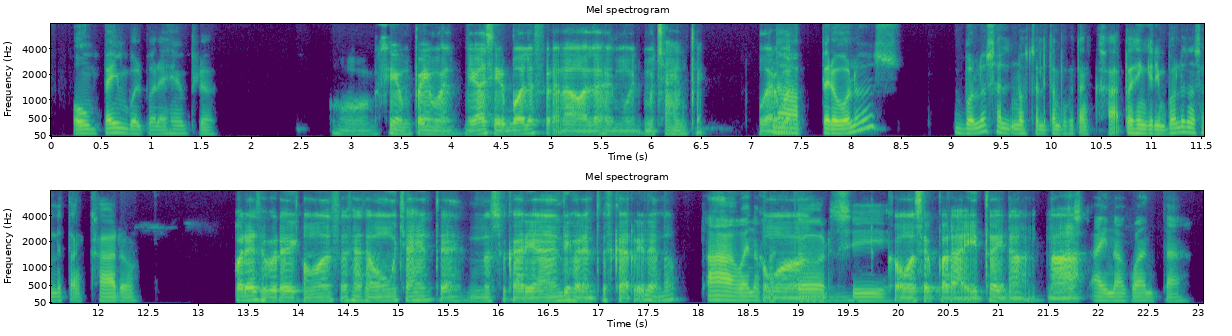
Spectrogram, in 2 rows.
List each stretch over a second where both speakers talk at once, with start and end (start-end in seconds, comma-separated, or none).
18.6-20.0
